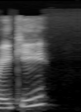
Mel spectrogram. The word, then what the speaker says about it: Reiki: Reiki or Reiki? – Reiki, yes.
